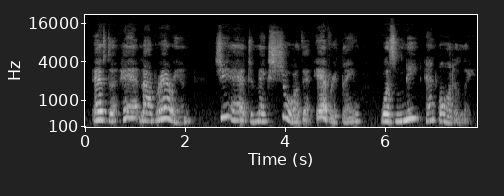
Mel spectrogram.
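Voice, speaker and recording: A woman reading a children's story aloud in a measured, expressive storytelling manner. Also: sits high, vocal fry.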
